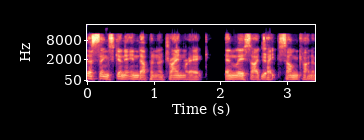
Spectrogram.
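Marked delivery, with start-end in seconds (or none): none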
